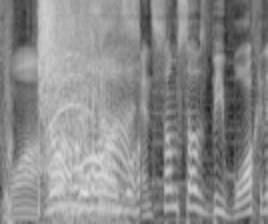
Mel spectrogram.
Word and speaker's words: Juan: That's just how it's pronounced. Jan, is there Jan in the room? It's Juan.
